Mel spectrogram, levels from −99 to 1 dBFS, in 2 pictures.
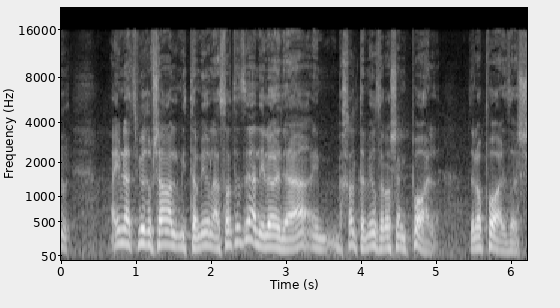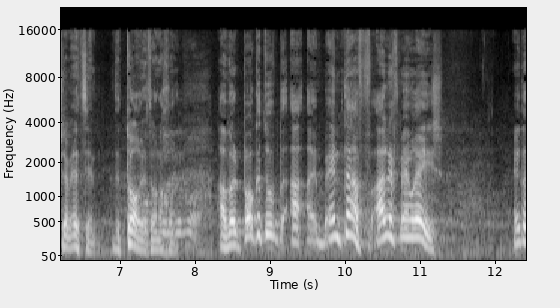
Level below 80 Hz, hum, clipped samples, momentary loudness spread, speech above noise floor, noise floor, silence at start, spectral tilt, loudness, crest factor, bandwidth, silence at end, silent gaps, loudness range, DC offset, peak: -52 dBFS; none; under 0.1%; 14 LU; 30 dB; -46 dBFS; 0 s; -6.5 dB/octave; -16 LUFS; 16 dB; 16.5 kHz; 0 s; none; 4 LU; under 0.1%; 0 dBFS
